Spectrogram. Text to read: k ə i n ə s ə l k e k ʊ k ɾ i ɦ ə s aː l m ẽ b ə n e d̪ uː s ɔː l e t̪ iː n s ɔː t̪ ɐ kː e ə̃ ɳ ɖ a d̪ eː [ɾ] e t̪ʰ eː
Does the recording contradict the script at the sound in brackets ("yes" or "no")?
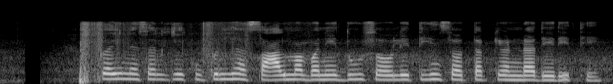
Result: no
